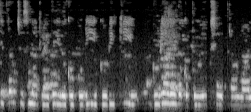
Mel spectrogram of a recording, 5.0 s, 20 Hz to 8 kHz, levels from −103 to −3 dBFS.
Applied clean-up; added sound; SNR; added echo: none; none; none; none.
